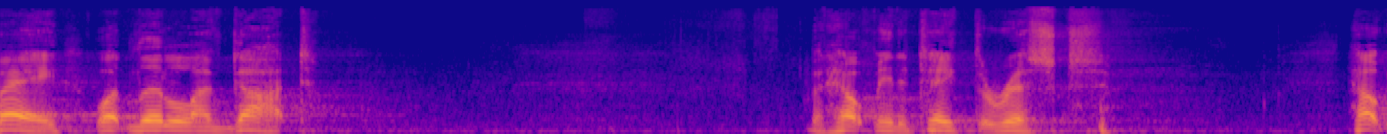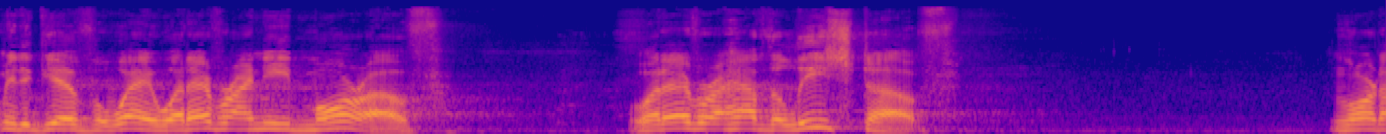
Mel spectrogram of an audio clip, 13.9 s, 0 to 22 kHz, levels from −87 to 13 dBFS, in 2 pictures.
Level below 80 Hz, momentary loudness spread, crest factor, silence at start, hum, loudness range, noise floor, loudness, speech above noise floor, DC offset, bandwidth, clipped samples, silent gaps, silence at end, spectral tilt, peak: -62 dBFS; 18 LU; 16 dB; 0 s; none; 10 LU; -59 dBFS; -18 LUFS; 42 dB; under 0.1%; 17 kHz; under 0.1%; none; 0 s; -5 dB/octave; -4 dBFS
